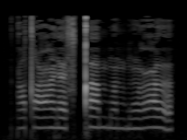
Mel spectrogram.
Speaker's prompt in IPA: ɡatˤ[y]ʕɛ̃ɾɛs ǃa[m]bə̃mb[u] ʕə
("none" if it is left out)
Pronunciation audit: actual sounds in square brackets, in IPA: u, m, ũ

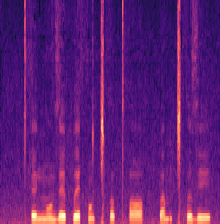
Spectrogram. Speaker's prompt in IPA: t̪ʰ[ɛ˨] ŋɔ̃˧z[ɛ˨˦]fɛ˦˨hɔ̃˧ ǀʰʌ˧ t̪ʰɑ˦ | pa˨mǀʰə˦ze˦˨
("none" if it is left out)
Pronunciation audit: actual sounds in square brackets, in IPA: ɛ˦, ɛ˦

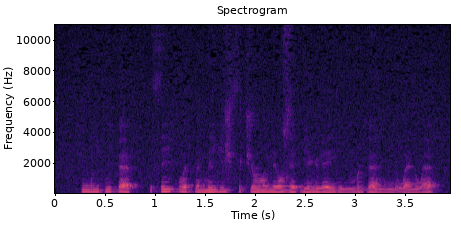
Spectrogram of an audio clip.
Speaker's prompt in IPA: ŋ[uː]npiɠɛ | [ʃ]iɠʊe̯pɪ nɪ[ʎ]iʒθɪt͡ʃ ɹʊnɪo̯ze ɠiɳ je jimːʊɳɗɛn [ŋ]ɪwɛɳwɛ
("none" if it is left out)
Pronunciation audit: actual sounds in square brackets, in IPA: u, θ, ʎ, ŋ

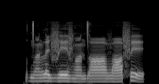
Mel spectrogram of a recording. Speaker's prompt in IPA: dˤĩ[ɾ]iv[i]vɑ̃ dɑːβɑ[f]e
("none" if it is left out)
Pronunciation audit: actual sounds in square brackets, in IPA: l, e, f

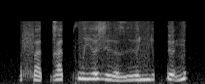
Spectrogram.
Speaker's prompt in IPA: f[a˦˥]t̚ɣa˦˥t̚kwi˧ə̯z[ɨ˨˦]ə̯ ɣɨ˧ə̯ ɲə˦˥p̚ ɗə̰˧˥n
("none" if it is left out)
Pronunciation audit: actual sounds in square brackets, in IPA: a˨˩, ɨ˧˩

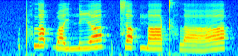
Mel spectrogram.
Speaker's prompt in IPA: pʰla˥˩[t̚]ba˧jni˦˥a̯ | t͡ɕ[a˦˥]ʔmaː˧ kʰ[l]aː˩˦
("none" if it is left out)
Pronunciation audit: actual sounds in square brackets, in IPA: p̚, a˦˥, l

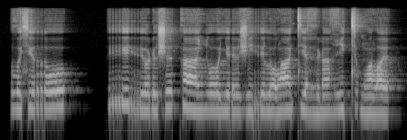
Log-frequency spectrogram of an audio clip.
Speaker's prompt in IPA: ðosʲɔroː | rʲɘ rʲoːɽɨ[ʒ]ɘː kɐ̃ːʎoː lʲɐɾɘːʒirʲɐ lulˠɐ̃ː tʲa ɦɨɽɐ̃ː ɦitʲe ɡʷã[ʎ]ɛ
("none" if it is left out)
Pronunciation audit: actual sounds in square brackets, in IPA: ʃ, lˠ

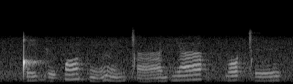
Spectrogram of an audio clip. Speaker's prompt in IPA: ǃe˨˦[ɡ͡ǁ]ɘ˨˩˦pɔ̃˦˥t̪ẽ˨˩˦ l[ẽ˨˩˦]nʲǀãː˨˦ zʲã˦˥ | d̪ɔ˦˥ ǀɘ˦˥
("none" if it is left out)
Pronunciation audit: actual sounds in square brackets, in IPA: ɡ, ẽ˨˦

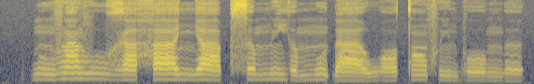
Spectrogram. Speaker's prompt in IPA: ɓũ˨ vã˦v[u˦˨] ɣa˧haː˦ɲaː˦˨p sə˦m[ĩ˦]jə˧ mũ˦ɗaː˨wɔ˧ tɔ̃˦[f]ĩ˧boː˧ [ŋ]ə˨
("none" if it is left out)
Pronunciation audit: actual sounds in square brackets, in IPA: u˦˨, ĩ˦, f, ŋ

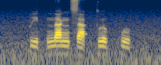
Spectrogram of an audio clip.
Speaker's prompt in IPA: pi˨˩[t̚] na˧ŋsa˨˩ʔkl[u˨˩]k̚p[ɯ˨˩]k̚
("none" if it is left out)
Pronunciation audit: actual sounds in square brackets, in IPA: t̚, u˨˩, u˨˩

